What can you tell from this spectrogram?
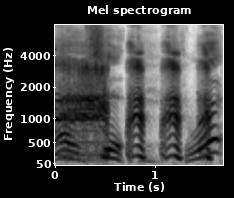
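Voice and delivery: startled wake-up. Retold or imitated. Telling a friend how he wakes from dreams, startled yelp. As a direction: jump awake, alarmed and confused.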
